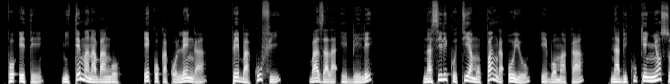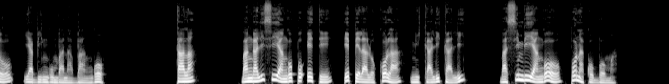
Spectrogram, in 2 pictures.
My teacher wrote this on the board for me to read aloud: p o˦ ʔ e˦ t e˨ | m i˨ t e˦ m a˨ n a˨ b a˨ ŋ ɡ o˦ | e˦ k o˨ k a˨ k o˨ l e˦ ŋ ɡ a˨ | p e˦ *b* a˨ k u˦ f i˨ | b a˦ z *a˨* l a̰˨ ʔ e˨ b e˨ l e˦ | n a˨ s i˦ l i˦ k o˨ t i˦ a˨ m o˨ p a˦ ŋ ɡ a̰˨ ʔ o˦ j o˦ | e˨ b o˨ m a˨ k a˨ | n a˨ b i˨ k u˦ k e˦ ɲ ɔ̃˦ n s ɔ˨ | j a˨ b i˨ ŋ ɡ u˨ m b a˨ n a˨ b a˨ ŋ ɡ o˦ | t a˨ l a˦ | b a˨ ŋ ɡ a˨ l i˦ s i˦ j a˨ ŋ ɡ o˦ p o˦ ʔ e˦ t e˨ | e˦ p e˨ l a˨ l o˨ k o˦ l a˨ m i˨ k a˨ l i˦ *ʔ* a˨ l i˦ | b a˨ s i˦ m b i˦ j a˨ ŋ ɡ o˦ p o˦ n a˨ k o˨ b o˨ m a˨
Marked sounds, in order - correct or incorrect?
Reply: correct, correct, incorrect

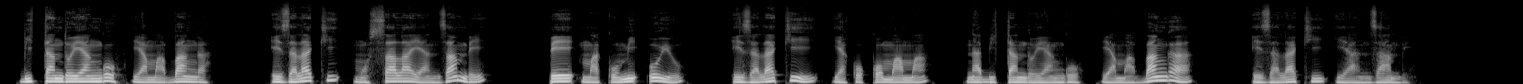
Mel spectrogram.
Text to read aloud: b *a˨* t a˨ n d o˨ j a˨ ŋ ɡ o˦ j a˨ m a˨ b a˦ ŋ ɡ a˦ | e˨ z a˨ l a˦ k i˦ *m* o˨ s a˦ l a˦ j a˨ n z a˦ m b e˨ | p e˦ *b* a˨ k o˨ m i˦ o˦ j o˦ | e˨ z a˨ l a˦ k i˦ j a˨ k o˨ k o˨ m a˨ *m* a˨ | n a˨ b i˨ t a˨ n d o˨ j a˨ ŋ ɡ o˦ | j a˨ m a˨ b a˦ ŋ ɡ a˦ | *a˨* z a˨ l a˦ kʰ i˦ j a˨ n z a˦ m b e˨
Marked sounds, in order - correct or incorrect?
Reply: incorrect, correct, incorrect, correct, incorrect

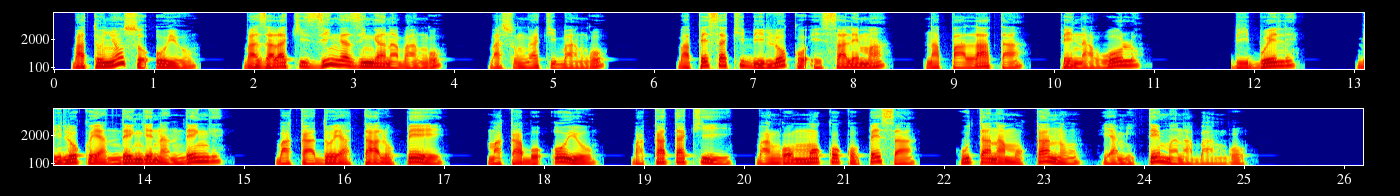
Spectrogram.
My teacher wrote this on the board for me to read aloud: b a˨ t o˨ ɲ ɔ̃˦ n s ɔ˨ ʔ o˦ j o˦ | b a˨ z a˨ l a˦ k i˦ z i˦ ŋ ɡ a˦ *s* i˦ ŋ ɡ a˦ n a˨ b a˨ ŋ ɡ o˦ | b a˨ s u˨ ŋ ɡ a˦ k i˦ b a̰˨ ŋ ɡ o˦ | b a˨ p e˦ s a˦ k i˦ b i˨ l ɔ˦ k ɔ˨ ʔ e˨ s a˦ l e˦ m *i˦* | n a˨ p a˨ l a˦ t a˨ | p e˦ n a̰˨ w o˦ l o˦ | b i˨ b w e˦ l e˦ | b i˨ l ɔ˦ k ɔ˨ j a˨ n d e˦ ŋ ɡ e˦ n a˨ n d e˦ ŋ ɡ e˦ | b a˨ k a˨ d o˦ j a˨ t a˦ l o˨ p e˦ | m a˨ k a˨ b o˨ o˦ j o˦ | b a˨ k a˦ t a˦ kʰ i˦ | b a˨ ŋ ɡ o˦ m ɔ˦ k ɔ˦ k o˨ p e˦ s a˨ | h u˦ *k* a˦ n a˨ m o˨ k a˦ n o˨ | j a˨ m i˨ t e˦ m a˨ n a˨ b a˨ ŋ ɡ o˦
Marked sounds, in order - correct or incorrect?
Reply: incorrect, incorrect, incorrect

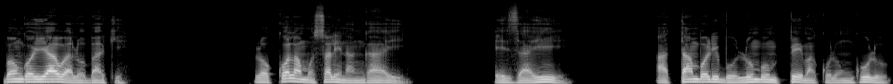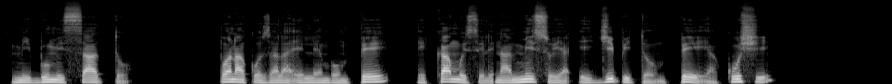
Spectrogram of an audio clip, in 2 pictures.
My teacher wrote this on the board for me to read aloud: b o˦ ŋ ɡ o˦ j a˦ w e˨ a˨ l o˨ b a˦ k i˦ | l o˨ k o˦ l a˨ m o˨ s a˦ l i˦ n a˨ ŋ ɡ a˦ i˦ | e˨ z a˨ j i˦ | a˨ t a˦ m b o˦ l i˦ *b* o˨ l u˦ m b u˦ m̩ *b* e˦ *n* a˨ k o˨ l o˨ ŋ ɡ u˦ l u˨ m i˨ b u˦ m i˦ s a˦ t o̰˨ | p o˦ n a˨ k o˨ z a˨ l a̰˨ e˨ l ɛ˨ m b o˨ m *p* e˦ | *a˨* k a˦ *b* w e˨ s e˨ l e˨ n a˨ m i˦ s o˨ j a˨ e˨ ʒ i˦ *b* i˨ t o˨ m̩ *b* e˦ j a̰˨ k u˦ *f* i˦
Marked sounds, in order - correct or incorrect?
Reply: correct, incorrect, incorrect, correct, incorrect, incorrect, incorrect, incorrect, incorrect

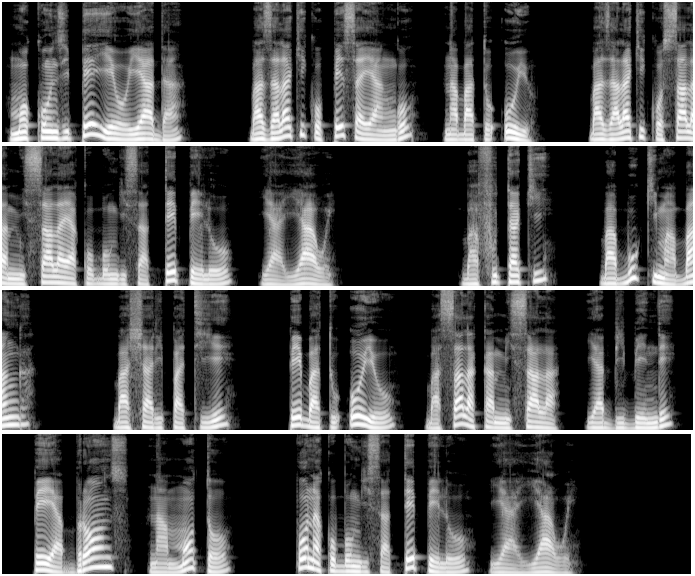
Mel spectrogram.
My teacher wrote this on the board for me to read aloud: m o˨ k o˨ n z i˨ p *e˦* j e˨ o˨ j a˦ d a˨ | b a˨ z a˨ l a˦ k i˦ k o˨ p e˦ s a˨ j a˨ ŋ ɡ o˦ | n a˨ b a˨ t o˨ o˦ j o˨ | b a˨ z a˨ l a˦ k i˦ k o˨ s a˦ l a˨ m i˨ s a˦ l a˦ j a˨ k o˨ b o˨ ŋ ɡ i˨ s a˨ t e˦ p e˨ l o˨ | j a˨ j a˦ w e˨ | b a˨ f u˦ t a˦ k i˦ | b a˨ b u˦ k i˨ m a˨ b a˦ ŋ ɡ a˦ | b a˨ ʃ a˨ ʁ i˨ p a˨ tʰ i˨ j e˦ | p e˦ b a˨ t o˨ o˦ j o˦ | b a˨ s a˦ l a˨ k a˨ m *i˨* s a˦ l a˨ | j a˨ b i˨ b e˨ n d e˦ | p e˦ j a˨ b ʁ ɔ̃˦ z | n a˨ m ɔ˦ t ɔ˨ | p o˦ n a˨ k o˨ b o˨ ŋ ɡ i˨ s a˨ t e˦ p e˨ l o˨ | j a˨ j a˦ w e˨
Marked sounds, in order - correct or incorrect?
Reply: correct, correct

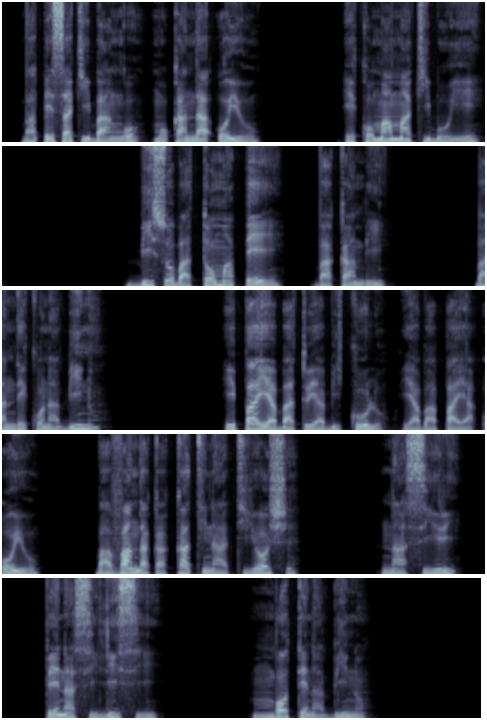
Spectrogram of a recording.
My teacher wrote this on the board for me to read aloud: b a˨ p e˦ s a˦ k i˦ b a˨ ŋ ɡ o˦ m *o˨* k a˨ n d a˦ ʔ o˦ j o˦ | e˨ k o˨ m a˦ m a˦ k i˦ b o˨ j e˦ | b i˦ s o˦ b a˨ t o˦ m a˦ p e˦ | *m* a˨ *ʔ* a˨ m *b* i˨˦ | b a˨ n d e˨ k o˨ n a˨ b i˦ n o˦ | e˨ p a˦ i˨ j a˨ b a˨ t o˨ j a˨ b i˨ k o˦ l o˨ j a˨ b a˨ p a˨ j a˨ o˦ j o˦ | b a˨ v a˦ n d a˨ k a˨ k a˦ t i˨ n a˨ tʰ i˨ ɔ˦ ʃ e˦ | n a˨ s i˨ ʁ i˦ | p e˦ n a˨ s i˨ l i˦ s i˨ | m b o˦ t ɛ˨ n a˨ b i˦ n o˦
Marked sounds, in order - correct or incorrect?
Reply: correct, incorrect, incorrect, correct

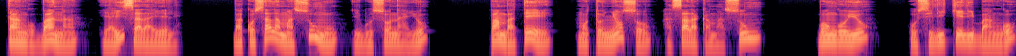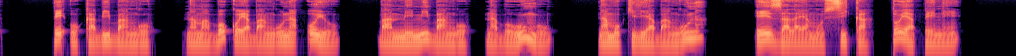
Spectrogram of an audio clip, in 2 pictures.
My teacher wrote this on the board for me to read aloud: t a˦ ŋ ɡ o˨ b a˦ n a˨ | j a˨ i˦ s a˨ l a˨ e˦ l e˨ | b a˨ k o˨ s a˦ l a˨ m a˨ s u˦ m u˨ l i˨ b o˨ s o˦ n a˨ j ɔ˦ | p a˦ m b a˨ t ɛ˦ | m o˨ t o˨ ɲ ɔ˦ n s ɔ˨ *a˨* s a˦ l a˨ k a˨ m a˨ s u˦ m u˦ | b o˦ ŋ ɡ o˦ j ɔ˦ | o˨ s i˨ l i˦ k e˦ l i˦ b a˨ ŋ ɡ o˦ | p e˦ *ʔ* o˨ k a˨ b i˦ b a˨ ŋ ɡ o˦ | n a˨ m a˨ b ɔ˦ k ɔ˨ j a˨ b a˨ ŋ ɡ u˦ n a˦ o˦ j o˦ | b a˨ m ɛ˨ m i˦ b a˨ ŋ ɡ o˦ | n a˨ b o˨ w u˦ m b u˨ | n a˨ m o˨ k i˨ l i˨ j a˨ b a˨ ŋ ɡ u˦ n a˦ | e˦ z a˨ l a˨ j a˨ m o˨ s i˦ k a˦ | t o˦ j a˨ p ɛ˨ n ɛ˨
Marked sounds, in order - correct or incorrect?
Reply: correct, correct

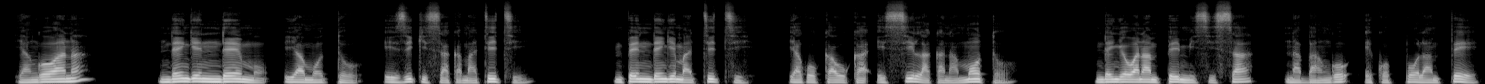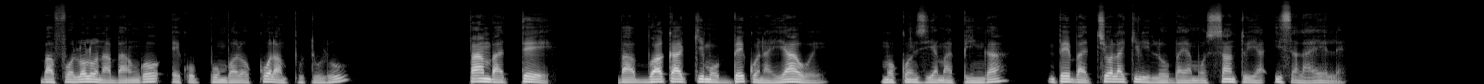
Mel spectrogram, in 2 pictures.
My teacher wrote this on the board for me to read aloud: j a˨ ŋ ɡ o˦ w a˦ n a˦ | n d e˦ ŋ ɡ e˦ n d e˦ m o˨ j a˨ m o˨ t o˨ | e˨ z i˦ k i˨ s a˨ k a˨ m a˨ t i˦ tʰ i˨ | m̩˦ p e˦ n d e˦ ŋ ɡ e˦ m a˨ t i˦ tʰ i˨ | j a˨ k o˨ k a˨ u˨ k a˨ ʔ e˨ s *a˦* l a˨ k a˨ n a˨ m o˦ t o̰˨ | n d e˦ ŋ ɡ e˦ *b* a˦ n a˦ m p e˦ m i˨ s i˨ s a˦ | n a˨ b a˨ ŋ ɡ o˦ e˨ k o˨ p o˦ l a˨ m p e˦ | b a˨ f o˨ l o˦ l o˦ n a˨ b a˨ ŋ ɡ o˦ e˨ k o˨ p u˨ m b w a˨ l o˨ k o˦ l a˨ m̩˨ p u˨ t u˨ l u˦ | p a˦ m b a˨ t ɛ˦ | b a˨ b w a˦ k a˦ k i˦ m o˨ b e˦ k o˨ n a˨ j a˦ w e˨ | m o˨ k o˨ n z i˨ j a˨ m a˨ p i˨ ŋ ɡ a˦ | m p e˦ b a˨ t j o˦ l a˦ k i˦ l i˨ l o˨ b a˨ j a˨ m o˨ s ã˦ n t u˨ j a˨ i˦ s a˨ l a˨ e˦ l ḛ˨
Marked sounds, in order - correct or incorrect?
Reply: incorrect, incorrect

